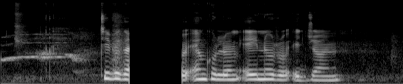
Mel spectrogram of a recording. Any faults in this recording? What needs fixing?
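Audio dropout to silence from 1.29 to 1.82 s: the speech cuts off mid-flow and about 0.53 s of silence follows, with no room tone, most likely because the input link or device briefly failed while recording continued. Secure cables and connections, and monitor input levels while recording.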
